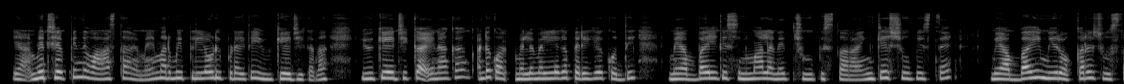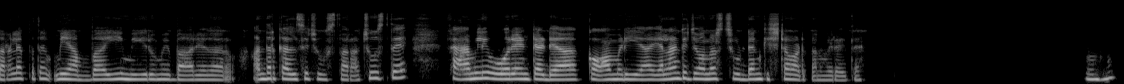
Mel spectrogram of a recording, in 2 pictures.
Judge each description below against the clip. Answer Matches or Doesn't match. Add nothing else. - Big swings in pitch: Doesn't match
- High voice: Matches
